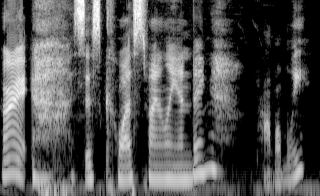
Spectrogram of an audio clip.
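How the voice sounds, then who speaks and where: Slow-paced woman streamer chatting casually. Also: medium pitch, sing-song, a bit bright. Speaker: game livestreamer. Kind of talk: casual live commentary over a game. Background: game music.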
